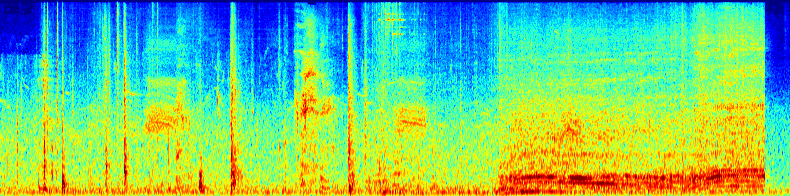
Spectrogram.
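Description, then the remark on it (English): A series of sharp clunks and thuds from a car door closing, then the engine turns over and settles into a steady idle with a brief rise in revs. “Come on, here's the car.”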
